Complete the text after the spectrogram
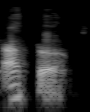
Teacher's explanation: can instead of doing a t here at and then the you can just place the t dental even though it doesn't actually exist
